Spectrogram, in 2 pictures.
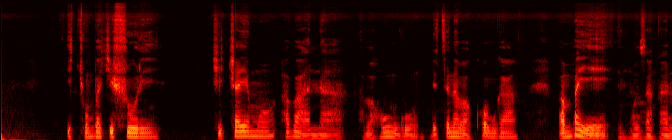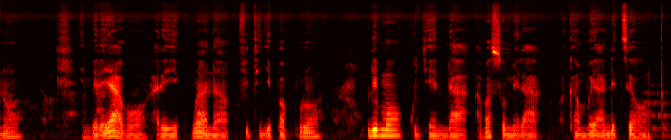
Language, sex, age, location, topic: Kinyarwanda, male, 25-35, Nyagatare, education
